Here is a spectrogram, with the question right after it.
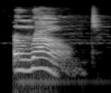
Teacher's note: Around is stressed on the second syllable.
